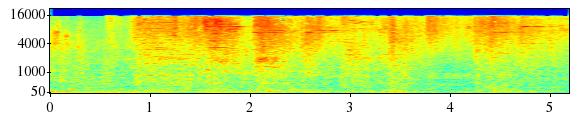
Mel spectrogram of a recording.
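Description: Game spells burst and crackle in a busy fight.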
